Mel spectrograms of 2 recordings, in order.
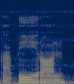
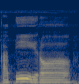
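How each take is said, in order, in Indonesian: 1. Kata ini berakhir pada bunyi n. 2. Kata ini berakhir pada vokal yang dipanjangkan. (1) "bukan kabiron" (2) "yaitu dengan membaca kabiro"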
